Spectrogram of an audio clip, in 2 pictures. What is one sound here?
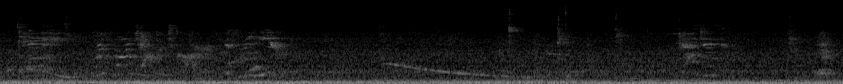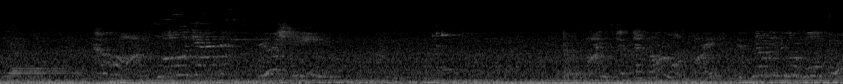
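Children talk and chatter nearby.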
